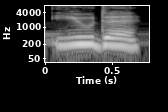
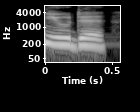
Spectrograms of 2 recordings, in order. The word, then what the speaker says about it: Eden: Oh, it's pronounced as UD. It's thin ude. So ude is that's how it's in the bhya language but so bhya language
